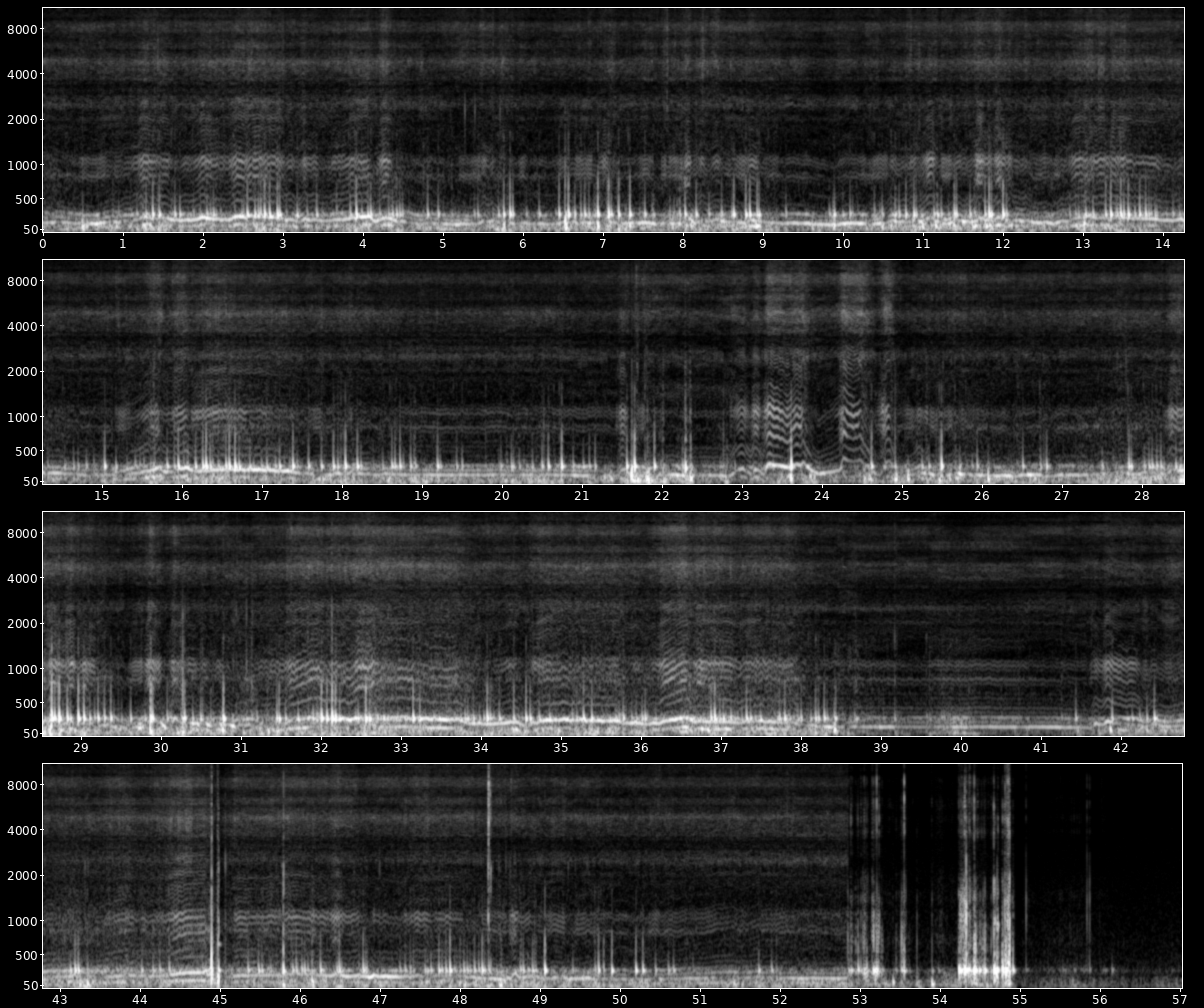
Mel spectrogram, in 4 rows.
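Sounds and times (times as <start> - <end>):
sped-up motorcycle engine revving: 0.0 - 53.3.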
